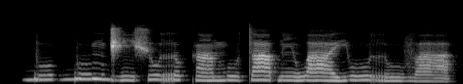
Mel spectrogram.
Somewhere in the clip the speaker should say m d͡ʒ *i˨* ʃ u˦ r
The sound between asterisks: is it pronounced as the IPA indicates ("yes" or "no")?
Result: yes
